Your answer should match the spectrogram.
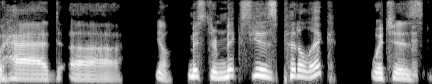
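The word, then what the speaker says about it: Mxyzptlk: Mixius Pitilik, which is how that's pronounced.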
